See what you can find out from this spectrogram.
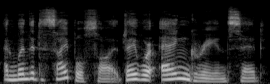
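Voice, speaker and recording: A woman narrating a gospel passage in a church dramatic reading, calm and steady. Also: mid-range voice, fairly quick. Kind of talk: scripture narration. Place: church sanctuary.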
